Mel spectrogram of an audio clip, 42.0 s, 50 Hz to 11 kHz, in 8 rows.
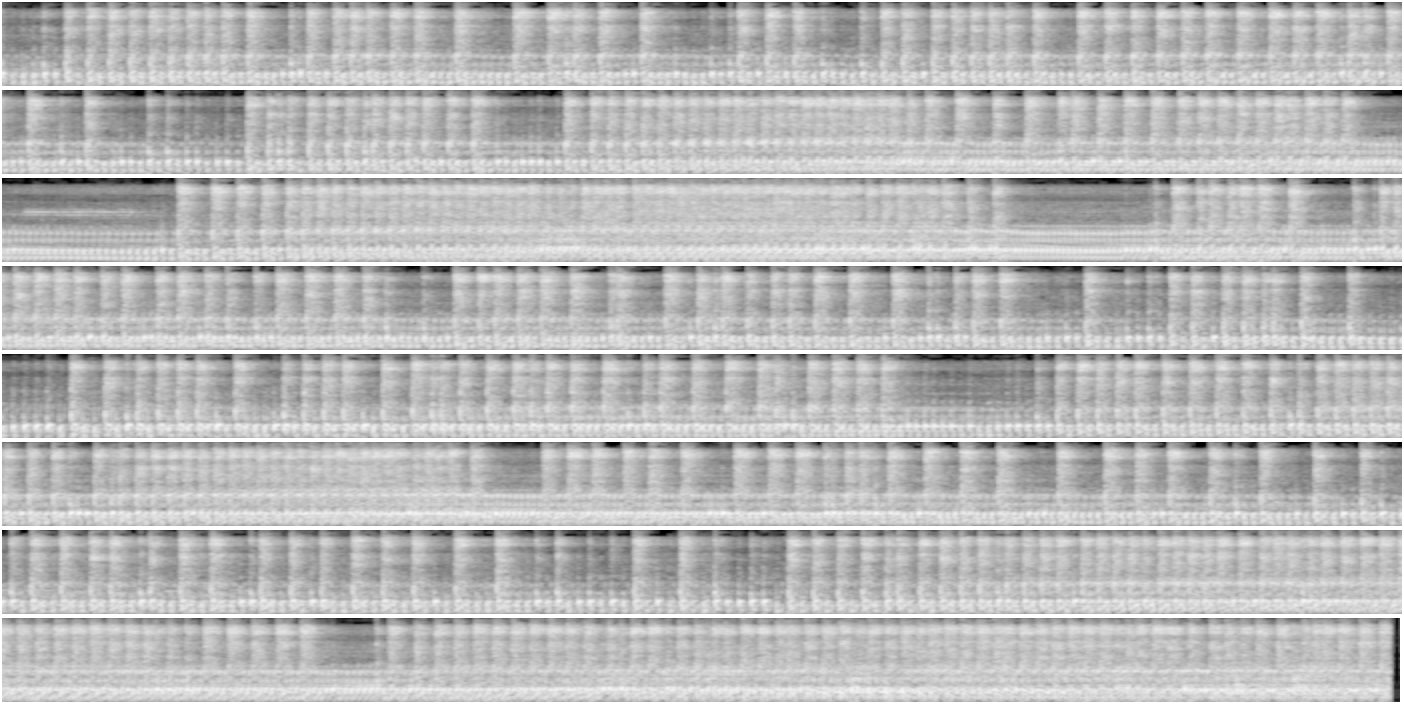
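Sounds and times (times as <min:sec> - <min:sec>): two-stroke motorcycle engine revving: 0:00.0 - 0:41.9.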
